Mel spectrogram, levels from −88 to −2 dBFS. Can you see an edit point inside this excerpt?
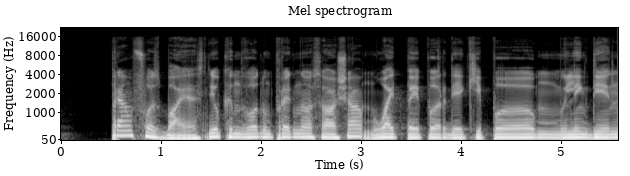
yes; 2 cuts; at 1.6 s, 3.0 s

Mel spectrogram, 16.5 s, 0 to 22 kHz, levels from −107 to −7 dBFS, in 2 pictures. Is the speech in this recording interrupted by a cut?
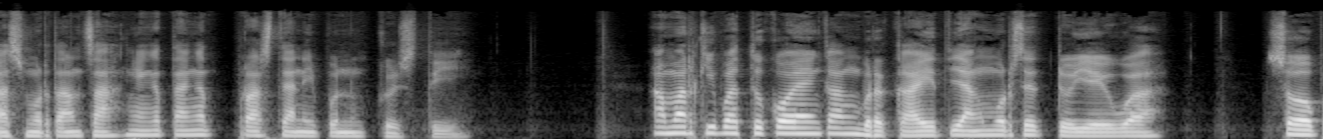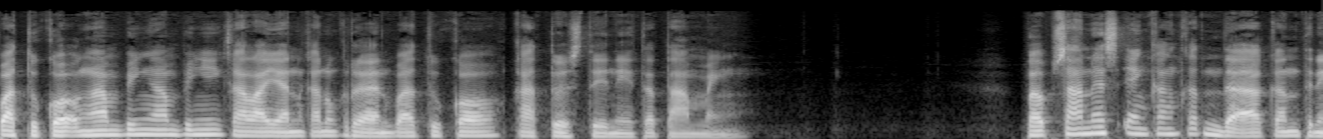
no; 0 cuts

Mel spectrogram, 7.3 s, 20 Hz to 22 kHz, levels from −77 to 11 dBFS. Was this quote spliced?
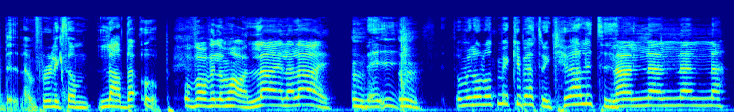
yes; 1 cut; at 5.0 s

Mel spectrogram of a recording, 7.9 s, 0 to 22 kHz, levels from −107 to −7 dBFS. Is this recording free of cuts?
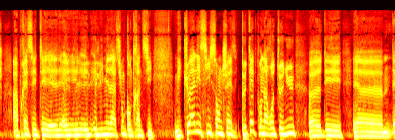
no; 1 cut; at 4.8 s

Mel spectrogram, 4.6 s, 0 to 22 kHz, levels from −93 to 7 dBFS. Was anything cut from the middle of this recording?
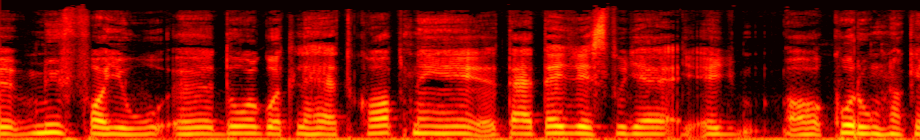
yes; 1 cut; at 3.4 s

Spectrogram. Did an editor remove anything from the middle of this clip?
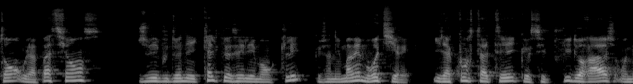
yes; 1 cut; at 4.2 s

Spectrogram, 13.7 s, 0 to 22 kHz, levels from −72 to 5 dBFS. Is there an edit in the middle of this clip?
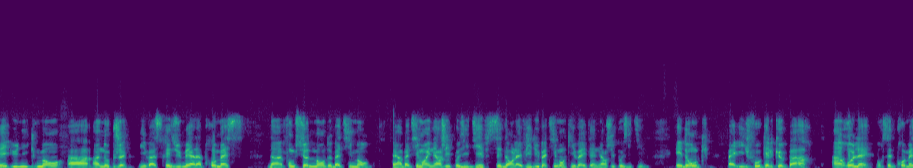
yes; 1 cut; at 5.8 s

